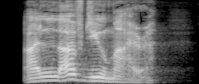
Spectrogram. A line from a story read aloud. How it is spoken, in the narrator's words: cried Patou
